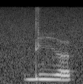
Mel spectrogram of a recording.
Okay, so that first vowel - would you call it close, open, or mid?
close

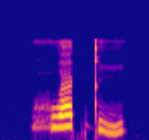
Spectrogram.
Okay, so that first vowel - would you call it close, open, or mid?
open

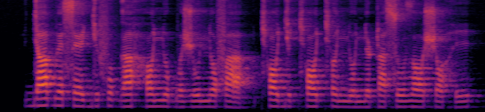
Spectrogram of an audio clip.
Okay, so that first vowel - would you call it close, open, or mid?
open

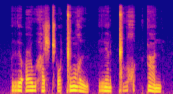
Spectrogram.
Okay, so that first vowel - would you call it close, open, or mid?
open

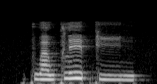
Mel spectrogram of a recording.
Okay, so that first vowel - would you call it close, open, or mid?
open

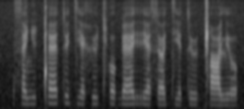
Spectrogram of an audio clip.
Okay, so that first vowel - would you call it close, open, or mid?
open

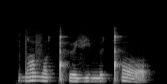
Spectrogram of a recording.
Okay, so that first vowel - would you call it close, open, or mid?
mid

